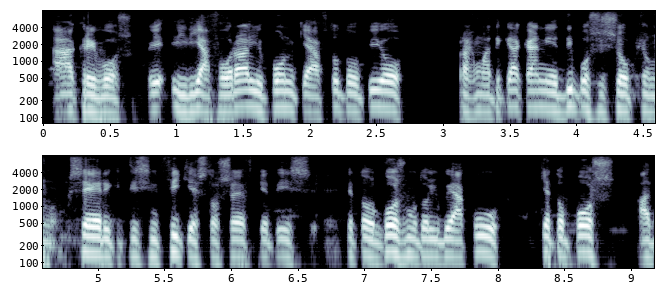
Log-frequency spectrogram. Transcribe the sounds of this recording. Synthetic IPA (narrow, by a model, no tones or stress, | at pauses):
ɐkɾivo̞siðʝɐfo̞ɾɐlipo̞ŋce̞ɐft̪o̞t̪o̞ːpio̞ | pɾɐɣmɐt̪ikɐkɐnie̞nd̪ipo̞siseo̞pço̞ŋkse̞ɾit̪isinθice̞st̪o̞se̞fcet̪isce̞t̪o̞ɡo̞zmo̞t̪ulibiɐku | ce̞t̪o̞po̞s | ɐ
